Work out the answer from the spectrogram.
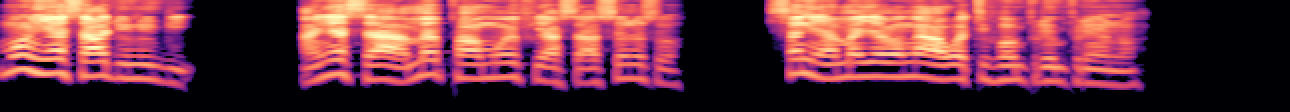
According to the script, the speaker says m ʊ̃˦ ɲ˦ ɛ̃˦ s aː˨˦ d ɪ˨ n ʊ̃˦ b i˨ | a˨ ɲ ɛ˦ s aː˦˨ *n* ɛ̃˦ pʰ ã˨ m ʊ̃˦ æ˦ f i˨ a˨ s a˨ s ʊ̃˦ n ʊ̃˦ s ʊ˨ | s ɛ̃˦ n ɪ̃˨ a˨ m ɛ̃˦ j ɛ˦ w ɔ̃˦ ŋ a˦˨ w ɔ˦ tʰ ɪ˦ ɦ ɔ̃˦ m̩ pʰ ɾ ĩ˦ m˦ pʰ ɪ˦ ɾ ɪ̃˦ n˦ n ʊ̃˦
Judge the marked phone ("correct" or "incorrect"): incorrect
